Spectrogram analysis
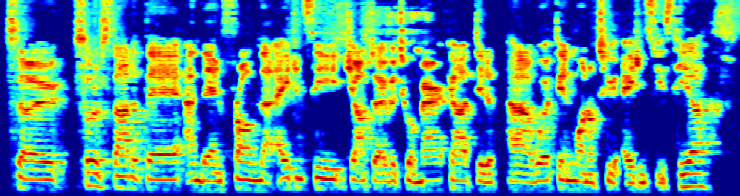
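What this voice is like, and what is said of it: Australian accent. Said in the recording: “back in Australia, hence the accent.”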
